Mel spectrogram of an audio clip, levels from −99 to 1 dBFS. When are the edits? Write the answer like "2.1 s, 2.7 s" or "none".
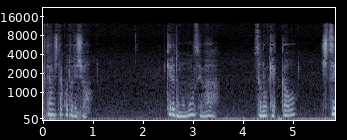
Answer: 2.4 s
